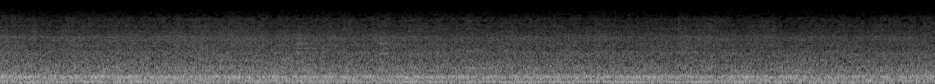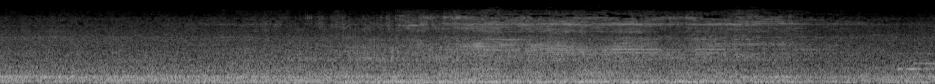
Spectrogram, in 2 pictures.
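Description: A furnace roars steadily.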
